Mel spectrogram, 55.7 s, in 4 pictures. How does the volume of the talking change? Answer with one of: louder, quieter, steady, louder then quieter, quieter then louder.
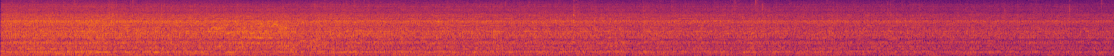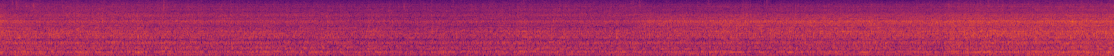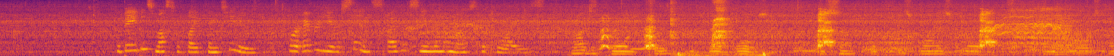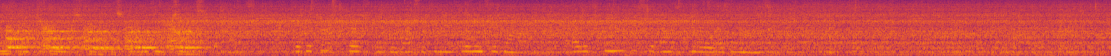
quieter.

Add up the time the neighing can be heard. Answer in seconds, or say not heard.
4 s.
